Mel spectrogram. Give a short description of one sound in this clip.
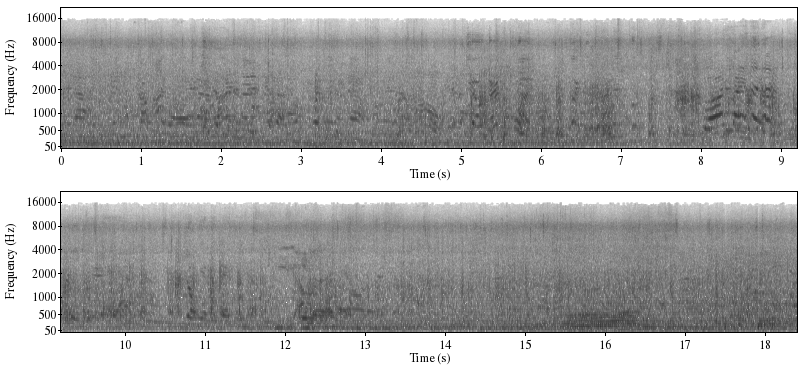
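Footsteps patter on a wet road.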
